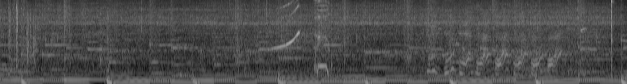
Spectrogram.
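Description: Upbeat cartoon background music with a steady bass line and regular beat. A rising whistle-like sound effect comes about three seconds in, and short chirpy sound effects follow near the end.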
